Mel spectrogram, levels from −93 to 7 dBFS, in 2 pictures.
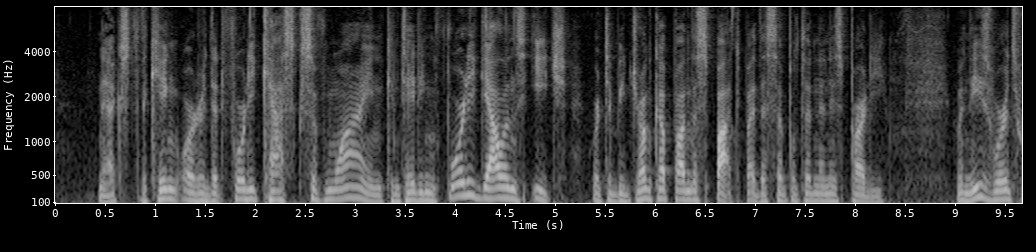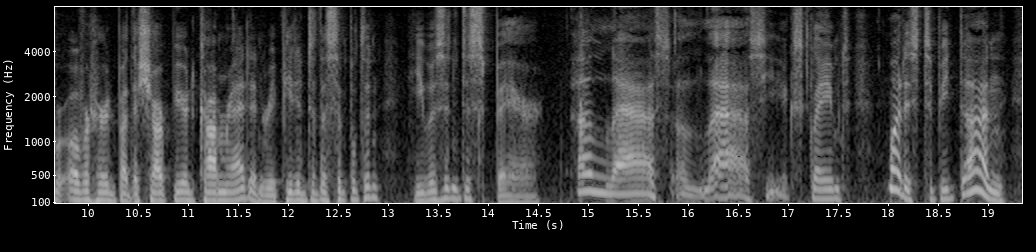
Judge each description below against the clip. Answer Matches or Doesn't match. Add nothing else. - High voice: Doesn't match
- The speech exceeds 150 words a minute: Matches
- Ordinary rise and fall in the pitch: Matches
